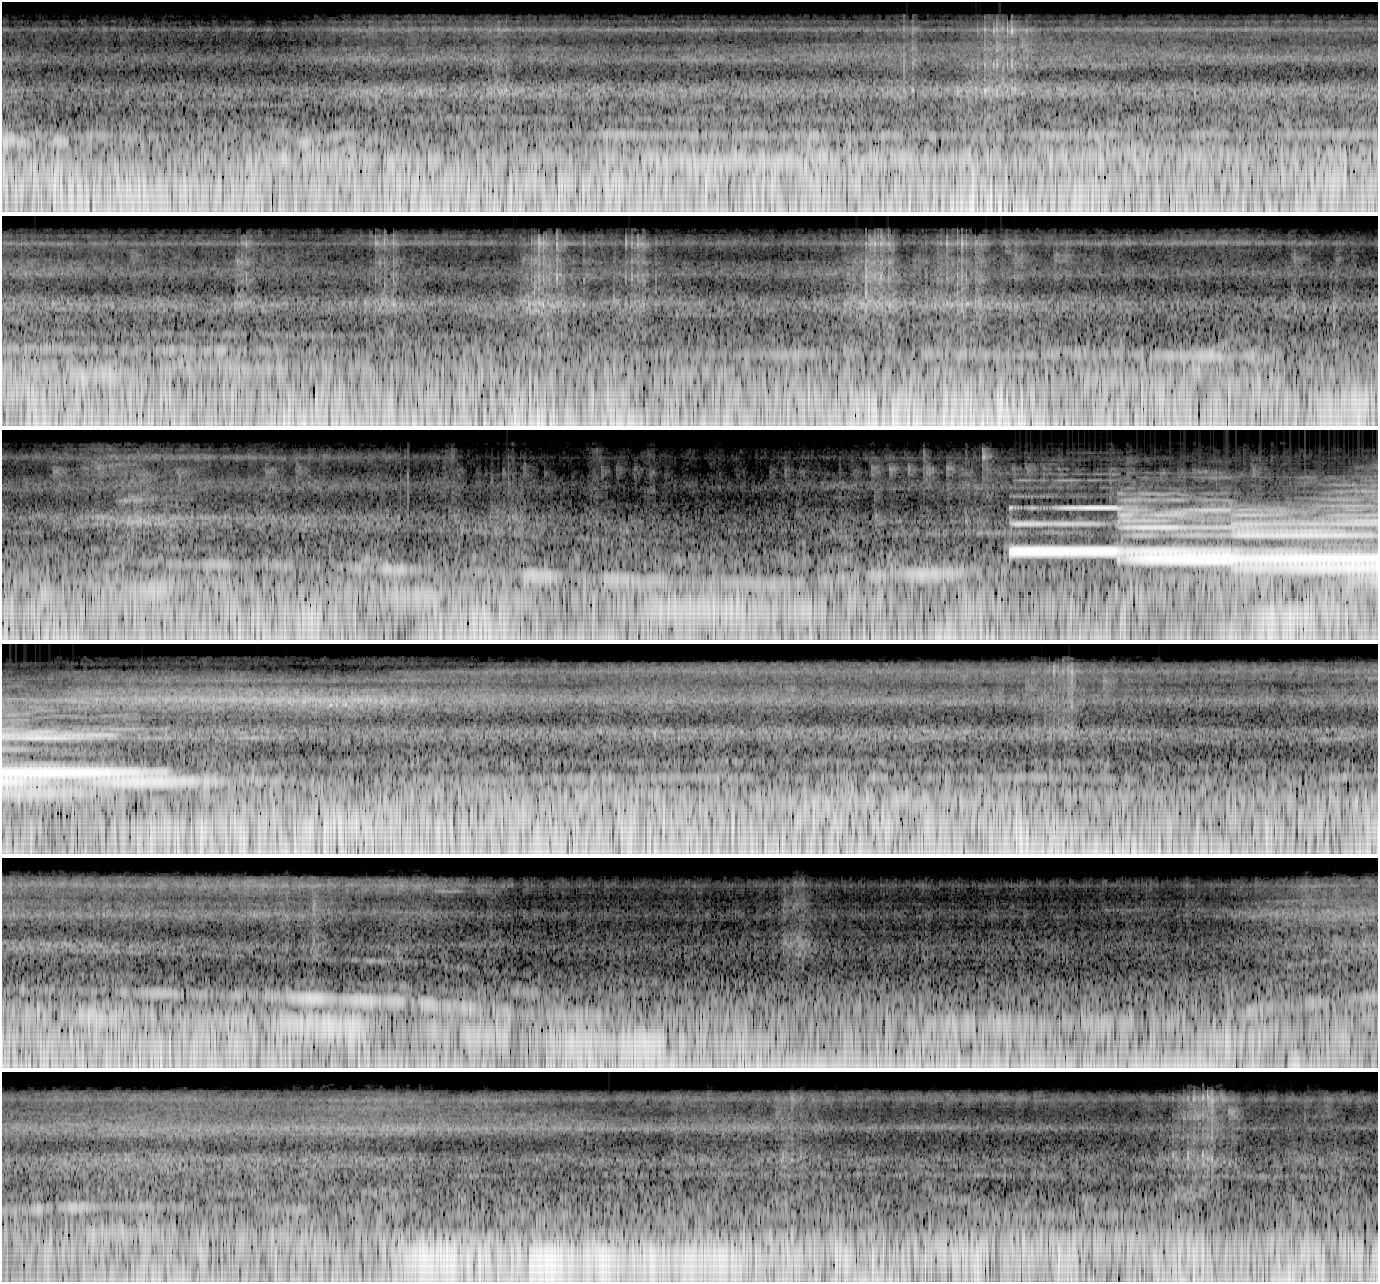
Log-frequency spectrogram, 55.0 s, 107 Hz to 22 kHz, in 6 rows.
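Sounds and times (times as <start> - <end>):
bus engine and gearbox running: 0.0 - 25.4, 29.0 - 55.0
electronic chime: 25.1 - 29.8.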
